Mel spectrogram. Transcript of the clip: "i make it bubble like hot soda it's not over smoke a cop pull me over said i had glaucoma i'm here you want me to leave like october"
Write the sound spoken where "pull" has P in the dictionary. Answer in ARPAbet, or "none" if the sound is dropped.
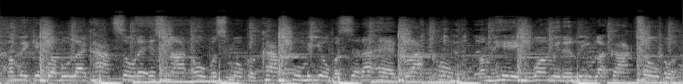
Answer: F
